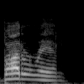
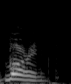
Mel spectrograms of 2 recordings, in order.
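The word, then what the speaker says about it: bodhrán: if you pronounced it the way it's spelled, it looks like bodoran. It's pronounced boran.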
